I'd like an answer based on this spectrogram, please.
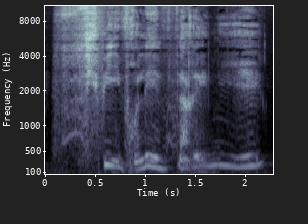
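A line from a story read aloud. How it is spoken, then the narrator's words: Weak voice. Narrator (French): dit Ron d'une voix faible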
